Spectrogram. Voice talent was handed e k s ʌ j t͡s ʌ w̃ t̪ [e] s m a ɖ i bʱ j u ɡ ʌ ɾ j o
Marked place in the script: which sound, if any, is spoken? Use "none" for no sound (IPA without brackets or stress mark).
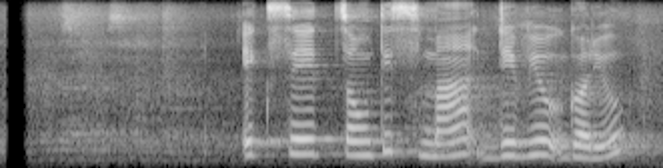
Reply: i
